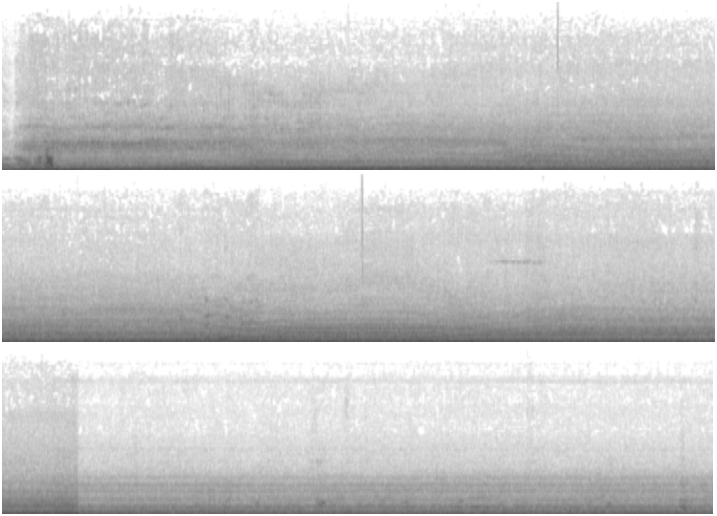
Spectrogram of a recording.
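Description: Sports-car engines idling steadily, a low, even hum. About two-thirds of the way through the sound drops suddenly to a quieter, lower idle.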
